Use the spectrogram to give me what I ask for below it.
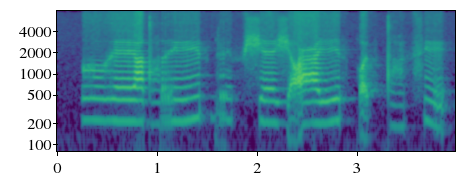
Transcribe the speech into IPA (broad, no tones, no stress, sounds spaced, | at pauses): ɣ ɤ ɣ ɛː dˤ ɑ̤ r ẽː θ b r ɛ̤ θ ʃ ɛː ʒ ɑ̰ ʕ eː θ qʷ ḛ θ tˤ a̤ θ s ẽ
